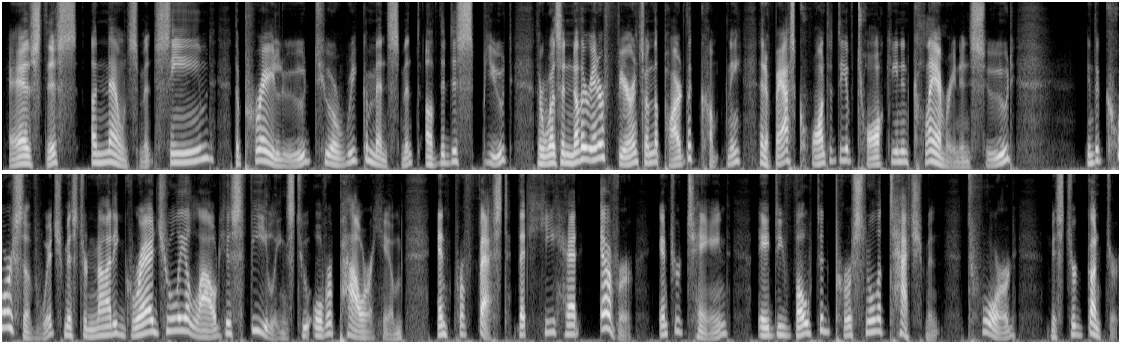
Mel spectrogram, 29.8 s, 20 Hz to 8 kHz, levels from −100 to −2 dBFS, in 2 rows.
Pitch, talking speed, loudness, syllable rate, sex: 145 Hz, 120 wpm, -23 LUFS, 4.4 syllables/s, male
